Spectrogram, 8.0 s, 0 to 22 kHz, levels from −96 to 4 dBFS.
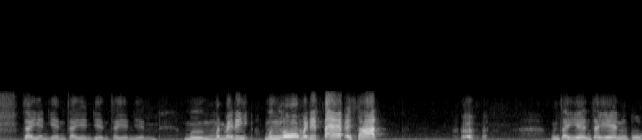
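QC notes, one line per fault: The speech comes through an AMR wideband (HD Voice) codec path at a rate that sounds like one of the higher modes, around 16 kbit/s, with only light coding texture and nothing above about 7.5 kHz, as the wideband band limit would leave it.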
